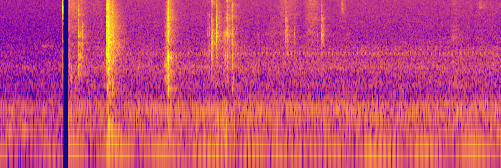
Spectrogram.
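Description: Computer keyboard keystrokes: a handful of separate key clicks spread over a few seconds, the sharpest about a second and a half in, over a steady low hum.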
